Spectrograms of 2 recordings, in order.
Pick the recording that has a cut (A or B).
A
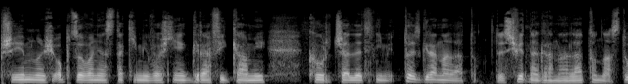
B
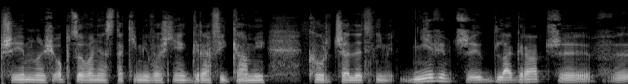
B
